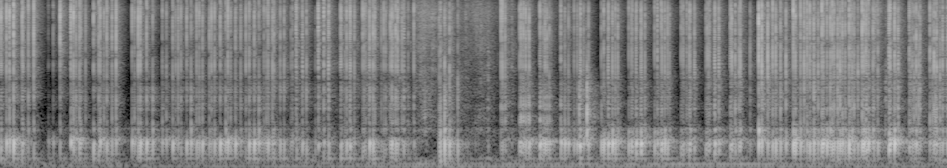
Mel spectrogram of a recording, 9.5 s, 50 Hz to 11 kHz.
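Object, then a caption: Softcover paperback book with glossy card covers. A softcover paperback book with glossy card front and back covers is held in the hands and tapped and scratched fast with long nails. Rapid, dense clicky taps with a bright crisp edge sit over a hollow mid tone around 440 Hz, broken by a brief scratchy pause partway through before the quick tapping resumes.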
